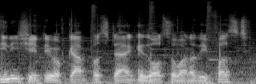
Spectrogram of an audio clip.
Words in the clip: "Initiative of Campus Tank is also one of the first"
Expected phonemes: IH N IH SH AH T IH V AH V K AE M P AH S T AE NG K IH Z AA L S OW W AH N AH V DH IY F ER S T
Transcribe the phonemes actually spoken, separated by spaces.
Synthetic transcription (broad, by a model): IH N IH SH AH T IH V AH V K AE M P AH S T AE NG K IH Z AA L S OW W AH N AH V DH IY F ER S T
